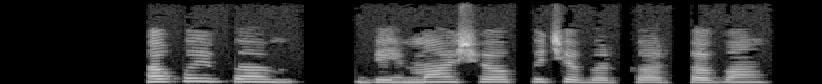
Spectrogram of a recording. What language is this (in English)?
Pashto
